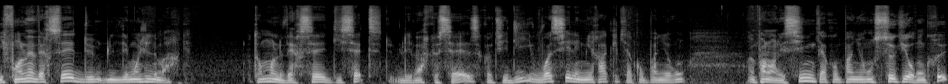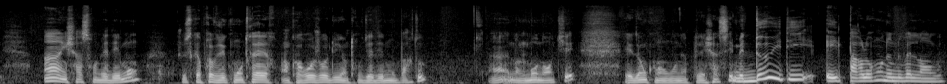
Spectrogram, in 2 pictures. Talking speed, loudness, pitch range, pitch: 225 wpm, -21 LUFS, 95-125 Hz, 110 Hz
